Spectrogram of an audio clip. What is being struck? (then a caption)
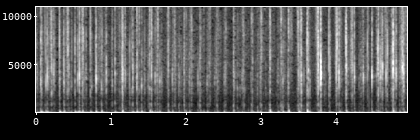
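Leather American football. A full-size brown leather American football, hollow and inflated, is held in both hands and tapped and scratched quickly with fingertips and nails. The result is a rapid, irregular stream of dull, low thumps that die away almost instantly, mixed with bright, dry scratching clicks.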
